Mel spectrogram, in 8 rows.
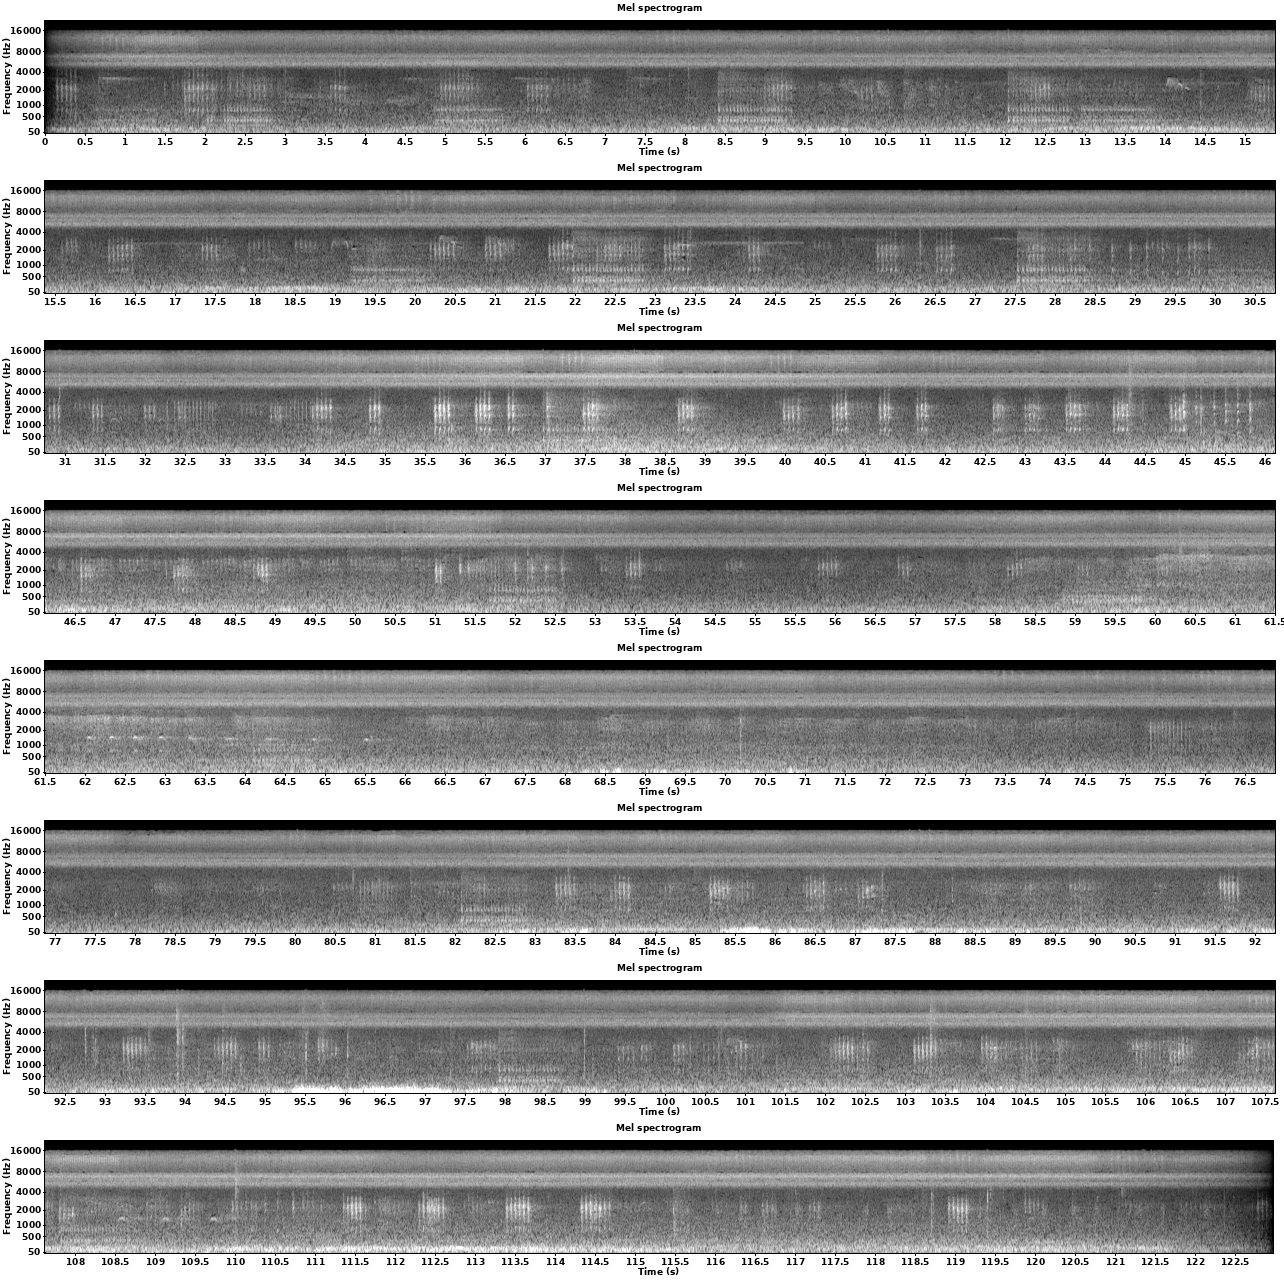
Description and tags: Oakwood swamp autumn boardwalk ambiance SEPTEMBER 23 2022
Here is a recording taken from a boardwalk running through a swamp in Jackson county Illinois. Recorded on Friday September 23 2022 as the season of autumn begins to stir. By now the neo-tropical warblers and other migrants are gone. Leaving the woodpeckers and blue jays and crows. A reflective ambiance of a now dry swamp, slowing down awaiting the arrival of full-on autumn, then winter.
You hear the wind sifting through the branches of the oaks, and hickories and maples, the chattering of woodpeckers, and, since this is the time of year of the harvest, you hear the often dropping of acorns, and hickory nuts, and pieces of hickory nuts and acorns, as the squirrels 30 feet above the swamp get sloppy with their lunch.
Equipment: Zoom F4
Microphones: Neumann KM 184
Rode NT5
Sennheiser MKH 8070
Autumn, swamp, melancholy, nature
